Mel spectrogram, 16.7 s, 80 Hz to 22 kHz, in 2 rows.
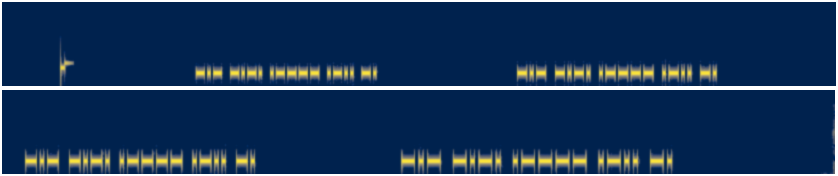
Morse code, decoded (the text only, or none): KC1LN KC1LN KC1LN KC1LN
